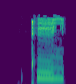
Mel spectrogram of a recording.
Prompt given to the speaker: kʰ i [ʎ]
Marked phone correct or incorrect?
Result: correct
